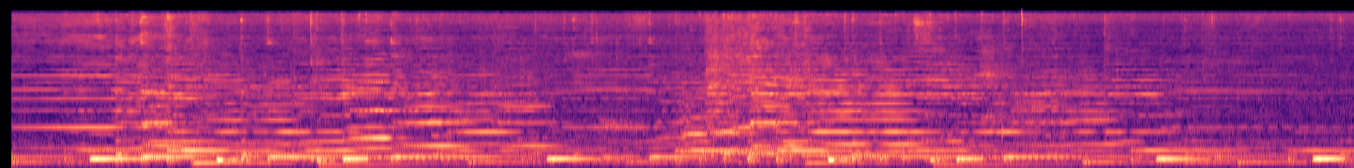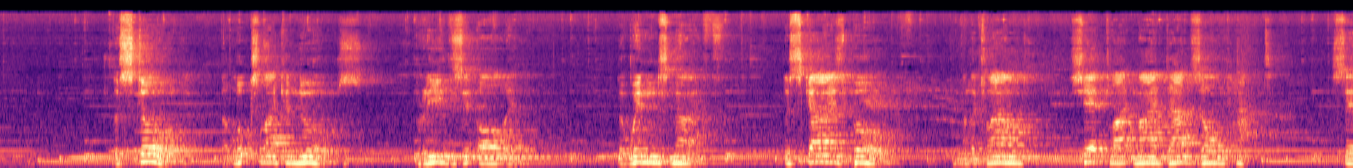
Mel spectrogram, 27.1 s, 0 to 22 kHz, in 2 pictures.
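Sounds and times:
acoustic band playing slow tune: 0:00.1 - 0:27.0.

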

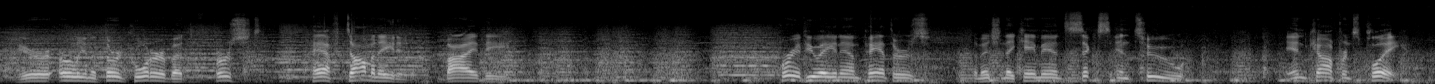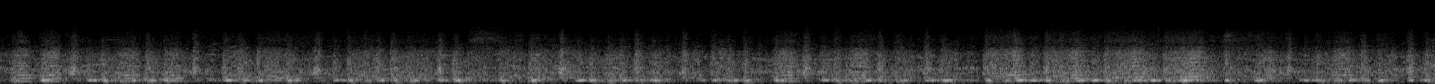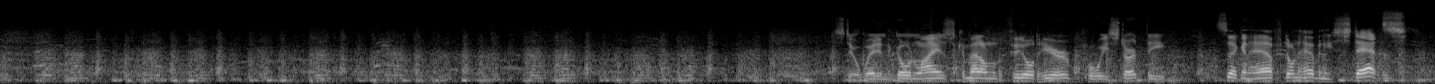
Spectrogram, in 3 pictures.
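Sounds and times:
marching band playing: 0:00.0 - 0:43.0.

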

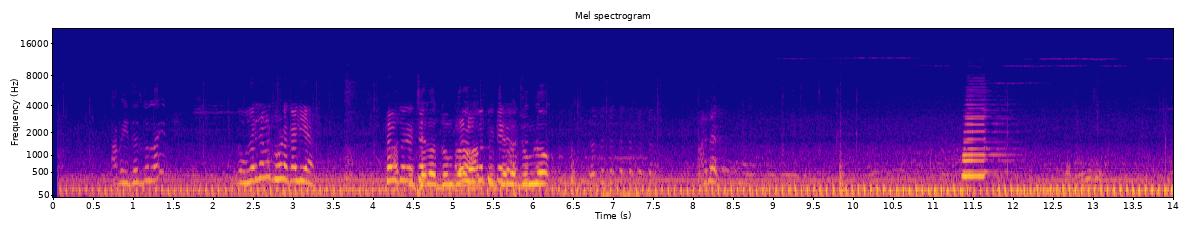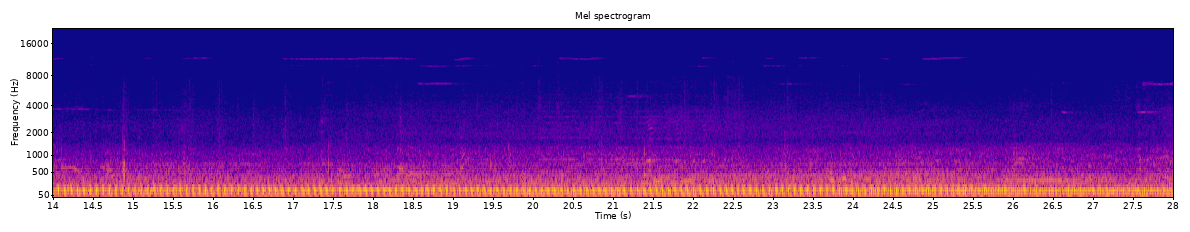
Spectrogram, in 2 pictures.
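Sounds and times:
car engine running: 0:00.1 - 0:27.4.

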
